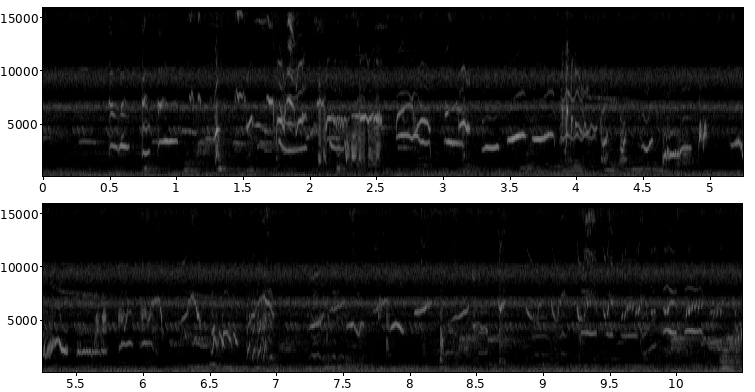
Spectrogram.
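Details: Jongkangan calls used as a lure to get newly caught or wild birds calling quickly: dense, rapid high chirps and short whistled notes tumbling over one another, with a steady high hiss throughout.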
